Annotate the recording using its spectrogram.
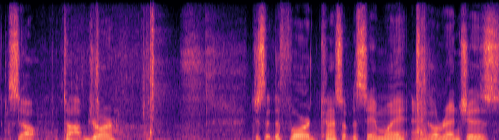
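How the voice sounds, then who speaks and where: Noticeable background noise is present. Over it, a man talks fairly fast. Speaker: mechanic showing his service truck. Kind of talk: walkaround truck tour video.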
